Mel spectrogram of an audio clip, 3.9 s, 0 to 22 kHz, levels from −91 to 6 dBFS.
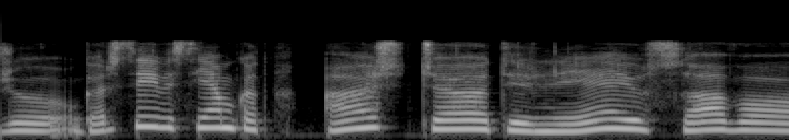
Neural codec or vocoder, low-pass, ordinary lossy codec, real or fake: none; 7.2 kHz; MP3, 64 kbps; real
